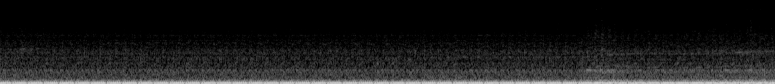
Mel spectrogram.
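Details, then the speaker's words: Rough, lumpy idle on an old Ford Powerstroke diesel truck that sat about 3 years on half a tank of diesel. It's smoking. Owner suspects a hole in the passenger-side exhaust manifold; a past scan flagged cylinder eight, hoped to be an injector. "She's definitely smoking. >> Might have a little exhaust leak >> a little bit. I think the passion side exhaust manifold has a hole in it."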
